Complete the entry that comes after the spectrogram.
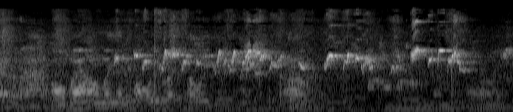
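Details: Red-whiskered bulbul in captivity: after a short spell of human speech, the bird sings a run of clear, chirpy whistled phrases, a few sharp notes standing out near the end.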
